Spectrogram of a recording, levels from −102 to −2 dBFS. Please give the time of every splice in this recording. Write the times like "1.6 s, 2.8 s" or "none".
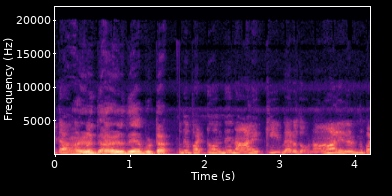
1.5 s

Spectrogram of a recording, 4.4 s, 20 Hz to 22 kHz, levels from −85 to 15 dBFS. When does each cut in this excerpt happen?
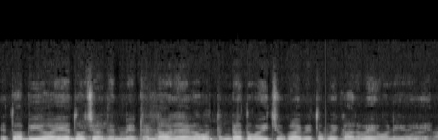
none

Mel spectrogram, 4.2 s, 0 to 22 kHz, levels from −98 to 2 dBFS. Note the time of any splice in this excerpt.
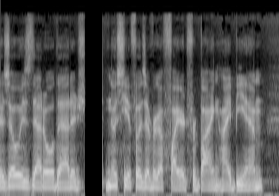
1.5 s

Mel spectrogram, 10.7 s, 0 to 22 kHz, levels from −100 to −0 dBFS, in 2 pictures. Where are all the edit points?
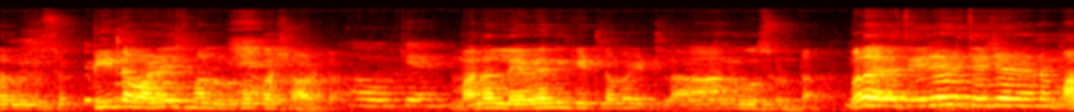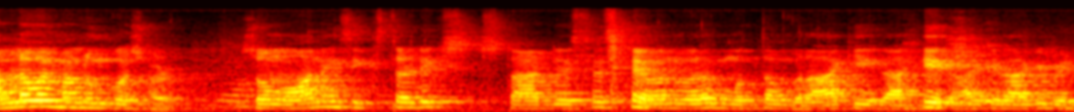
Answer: none

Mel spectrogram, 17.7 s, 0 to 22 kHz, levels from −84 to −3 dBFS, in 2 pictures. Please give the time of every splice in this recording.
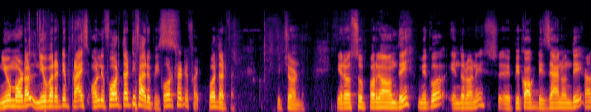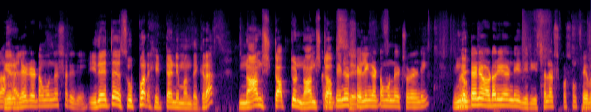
3.8 s

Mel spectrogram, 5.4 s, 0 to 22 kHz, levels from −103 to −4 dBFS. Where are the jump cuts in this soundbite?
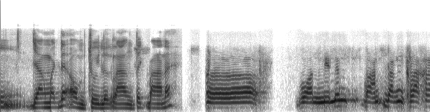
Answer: none

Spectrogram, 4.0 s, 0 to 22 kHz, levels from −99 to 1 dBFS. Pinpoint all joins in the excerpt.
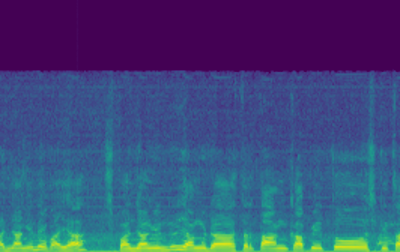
1.0 s

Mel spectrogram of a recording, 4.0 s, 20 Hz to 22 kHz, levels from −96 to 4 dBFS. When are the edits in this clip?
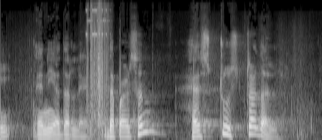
1.2 s

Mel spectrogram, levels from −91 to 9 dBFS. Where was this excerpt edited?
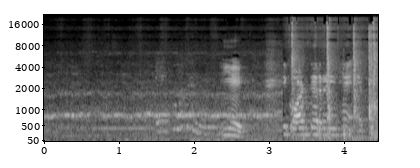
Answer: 3.2 s

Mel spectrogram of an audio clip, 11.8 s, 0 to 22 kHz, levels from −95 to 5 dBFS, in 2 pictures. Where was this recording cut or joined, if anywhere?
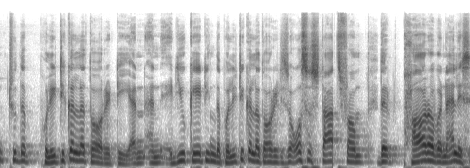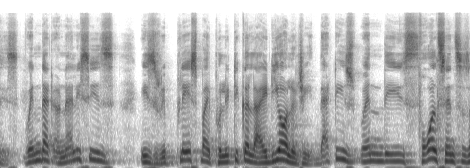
4.3 s, 6.1 s

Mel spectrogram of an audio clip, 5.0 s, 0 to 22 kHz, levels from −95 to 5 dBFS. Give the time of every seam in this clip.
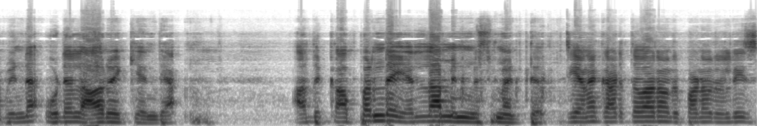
3.8 s

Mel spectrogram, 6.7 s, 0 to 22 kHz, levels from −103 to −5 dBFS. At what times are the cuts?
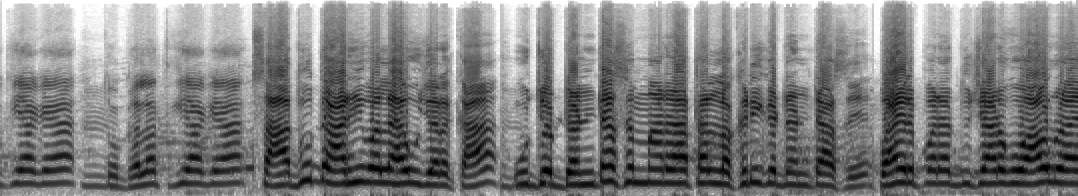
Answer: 1.6 s, 3.2 s, 5.4 s

